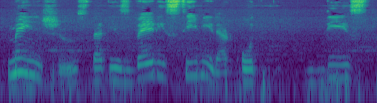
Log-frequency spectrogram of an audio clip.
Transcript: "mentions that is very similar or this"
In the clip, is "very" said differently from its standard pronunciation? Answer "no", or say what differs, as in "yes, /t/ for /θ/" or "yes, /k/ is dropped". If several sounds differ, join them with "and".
no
